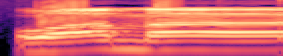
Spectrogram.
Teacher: یہ چھوٹی مد ہے، اس کو بنسبت بڑی مد کے کم کھینچنا ہے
